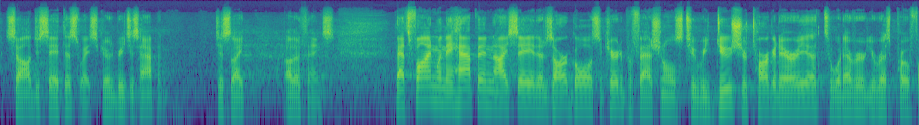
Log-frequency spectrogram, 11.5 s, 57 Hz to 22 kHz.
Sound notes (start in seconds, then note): 2.4 light audience laughter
